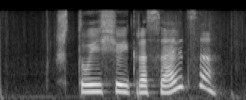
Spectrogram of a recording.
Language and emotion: Russian, positive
